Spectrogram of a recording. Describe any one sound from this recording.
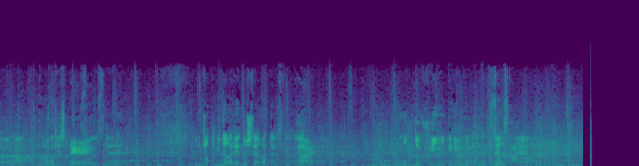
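A large stadium crowd cheers and roars in the distance.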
